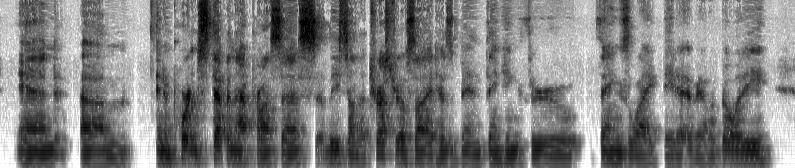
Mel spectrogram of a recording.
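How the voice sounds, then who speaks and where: A man speaks in a plain, everyday voice at a fairly low pitch, moving at a moderate pace with fairly even intonation and hardly any pauses against a quiet background. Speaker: consultant project manager; presenter. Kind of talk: technical presentation. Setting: conference call. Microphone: video call.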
